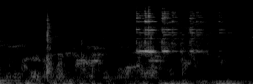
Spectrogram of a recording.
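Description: Glasses clink together in a toast, a sharp ring early on and then a brighter cluster of several overlapping chimes partway through, heard close over quiet background and soft voices.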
